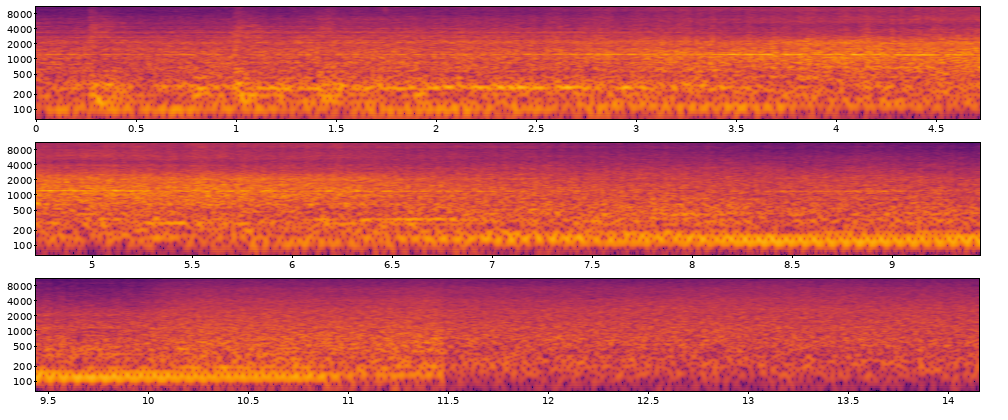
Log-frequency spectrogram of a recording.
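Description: Double-deck passenger train running past along a station platform: a steady rumble of wheels and running gear with a faint high whine in the first half, the low rumble strongest about two-thirds in. Near the end it cuts off abruptly to the quieter steady wash of sea surf.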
